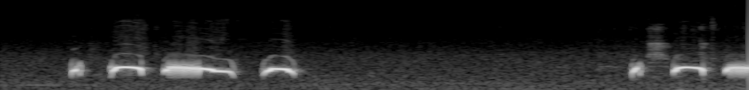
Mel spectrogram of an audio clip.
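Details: Spotted dove call used as a lure to provoke wild doves into fighting: a short note, two ringing coos and a long sinking coo, repeated after a few seconds' silence.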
